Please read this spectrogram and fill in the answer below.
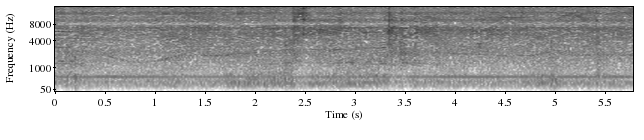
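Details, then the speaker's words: Old red Sebo C2 Total vacuum on max power after airflow restriction cleared: strong steady airflow rush with clean constant motor tone, no rattles or scraping; turbo head spins fine; normal running. "Yeah, bless it. It's functionally fine. It cleans immensely well. Turbo head spins fine. Now that it's got more airflow going through it, I mean, the airflow is something else."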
